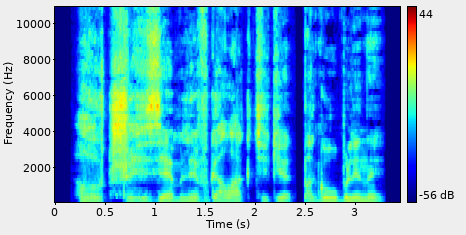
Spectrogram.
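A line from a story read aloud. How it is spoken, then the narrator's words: Grieving moan. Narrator (Russian): горестно простонал клиент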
